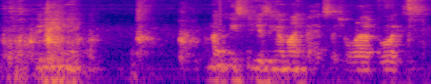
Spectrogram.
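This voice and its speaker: A man giving an informal address to his congregation, earnest and conversational, pausing now and then to find his place. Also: medium pitch, little pitch movement, background noise. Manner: earnest, conversational, pauses to look things up. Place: synagogue sanctuary. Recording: echoey, distant, dull live stream.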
